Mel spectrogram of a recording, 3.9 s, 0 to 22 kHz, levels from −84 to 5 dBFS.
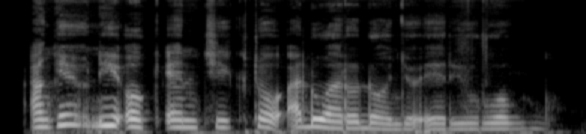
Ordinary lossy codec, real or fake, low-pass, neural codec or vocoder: none; real; none; none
